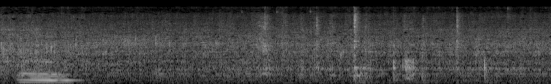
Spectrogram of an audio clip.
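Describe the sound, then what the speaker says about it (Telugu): Capsicum fries in hot oil with a soft, continuous sizzle and a few scraping clinks of a utensil against the pan, after a brief low hum at the start. "ఆ పక్క క్యాప్సికమ్ నూనెలో ఫ్రై అవుతుంది కొంచెం."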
